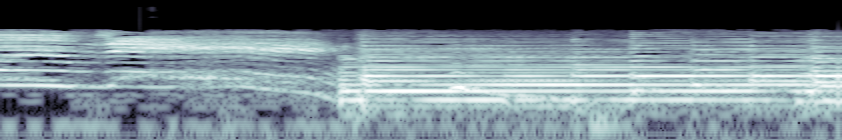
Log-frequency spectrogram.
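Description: A man singing to his own piano accompaniment: a sung line that slides down in pitch and ends a little under two seconds in, then a sustained piano chord ringing on.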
